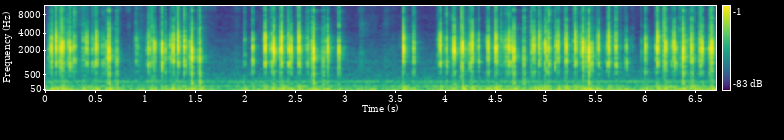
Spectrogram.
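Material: Plastic.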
